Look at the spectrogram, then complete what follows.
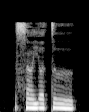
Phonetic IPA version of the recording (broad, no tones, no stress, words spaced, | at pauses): sə̃jə tɯ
